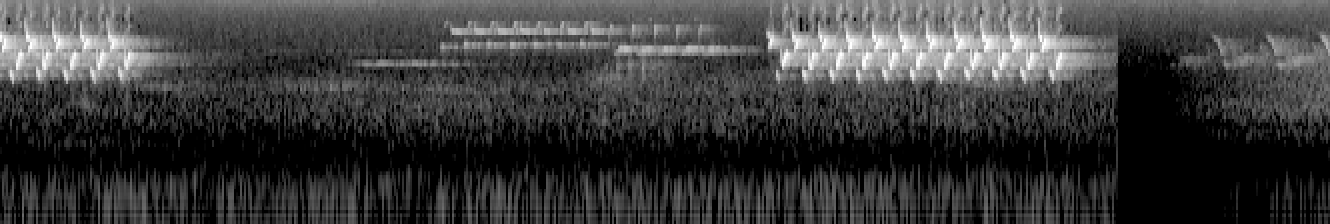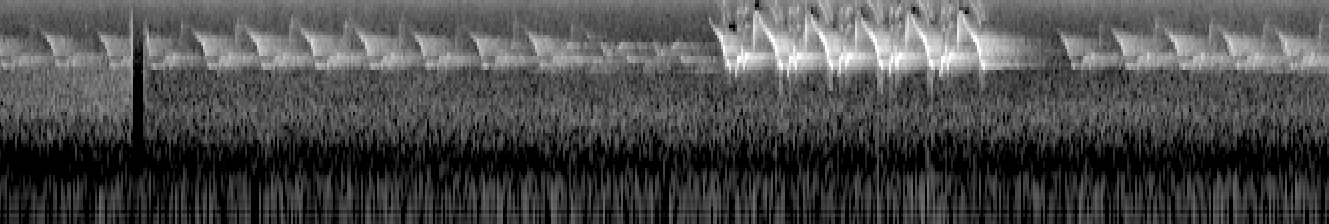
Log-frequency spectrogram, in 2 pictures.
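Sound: carolina wren song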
